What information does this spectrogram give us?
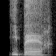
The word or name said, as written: hyper-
